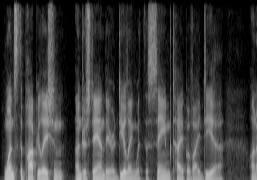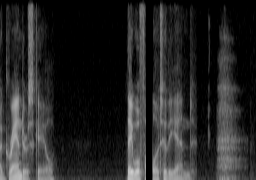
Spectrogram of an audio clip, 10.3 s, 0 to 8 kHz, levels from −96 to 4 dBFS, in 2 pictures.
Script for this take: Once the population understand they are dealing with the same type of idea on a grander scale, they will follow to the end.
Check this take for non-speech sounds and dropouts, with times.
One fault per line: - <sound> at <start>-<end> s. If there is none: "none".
- dropout at 8.0-8.2 s
- sigh at 9.3-10.1 s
